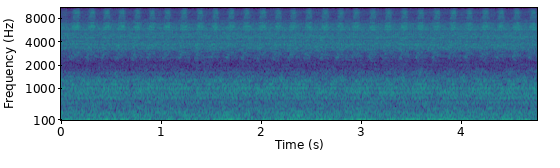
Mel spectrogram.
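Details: Zhongli, Taiwan, 16 June 2013: bear cicada chorus captured on a Nokia Lumia 820 from a fourth-floor home, a dense buzzing whine with rapid regular throbs about three per second and a faint low rumble underneath.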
